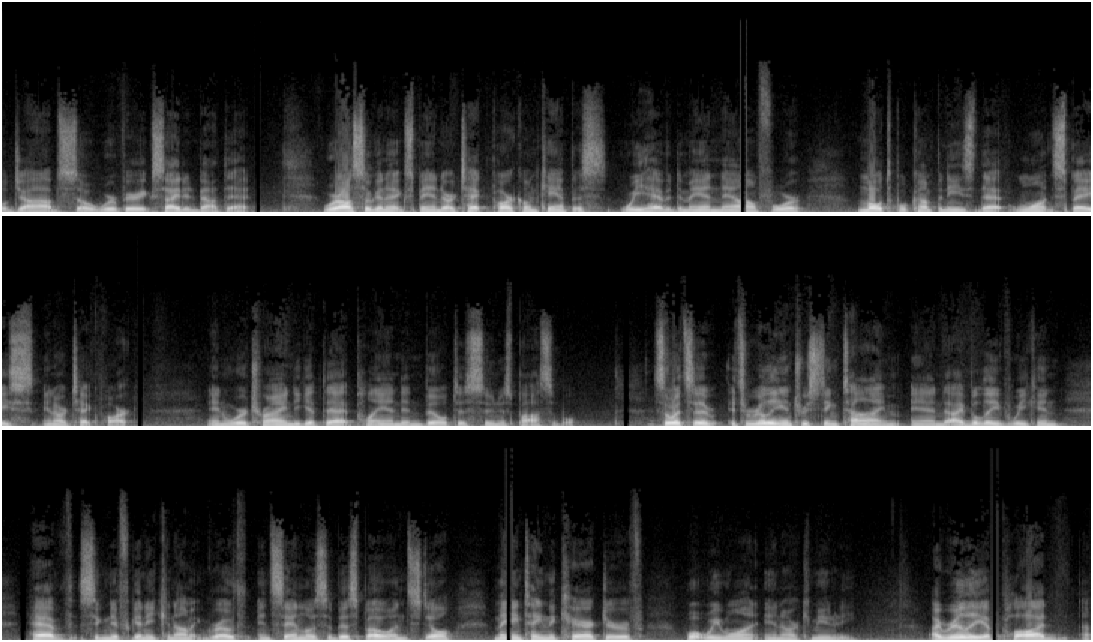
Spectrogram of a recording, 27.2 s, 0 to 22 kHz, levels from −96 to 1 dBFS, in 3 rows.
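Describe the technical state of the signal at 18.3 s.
At 18.30 s the sound drops out for about 49 ms, ending at 18.35 s: a gap at a join of encoded pieces. Two separately encoded segments were butted together without trimming the encoder's start-up delay and end padding, so that silence stays in. The sound resumes exactly where it left off, and such joins recur every 4.0 s. A waveform shows a flat notch with abrupt, slightly smeared edges; a spectrogram shows a narrow empty vertical band across all frequencies.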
